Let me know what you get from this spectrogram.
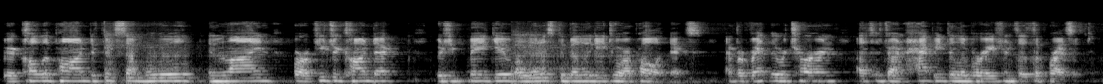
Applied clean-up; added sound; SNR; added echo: neural separator model SepFormer DNS4.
